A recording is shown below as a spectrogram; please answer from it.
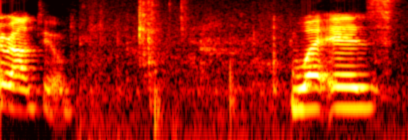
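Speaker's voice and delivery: usual speaking voice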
